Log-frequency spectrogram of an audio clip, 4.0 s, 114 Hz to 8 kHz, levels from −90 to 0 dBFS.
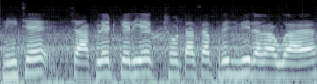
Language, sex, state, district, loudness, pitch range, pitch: Hindi, male, Madhya Pradesh, Katni, -13 LUFS, 170-190 Hz, 180 Hz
